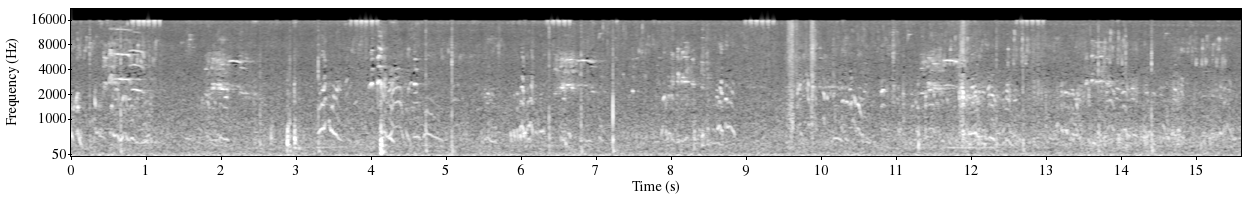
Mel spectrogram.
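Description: Leafy plants rustle and stems snap as they are picked by hand.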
